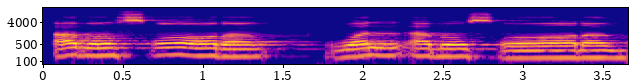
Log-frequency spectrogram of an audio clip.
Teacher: اب صاد کو موٹا ادا کرنا ہے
